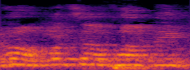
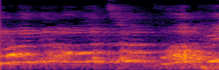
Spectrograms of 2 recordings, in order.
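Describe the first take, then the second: First: High, sing-song hello to a dog; friendly puppy greeting. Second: Much higher, strained squeak of alarm; same hello, but squeaking as the dog lunges; panicked puppy greeting. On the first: Greeting a stranger's dog under a lifted truck, high and friendly. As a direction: coo at the puppy like it's a friend. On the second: Dog attacking him under the truck, squeaky panicked greeting. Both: Retold or imitated.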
